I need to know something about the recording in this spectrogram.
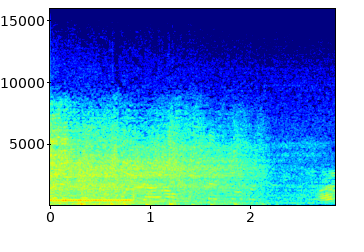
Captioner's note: phone ringing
